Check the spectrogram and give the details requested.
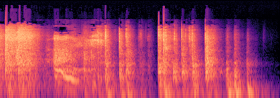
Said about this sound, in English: All I need is this gun. What gun? Yeah, that kind of goes bang, bang, like this.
